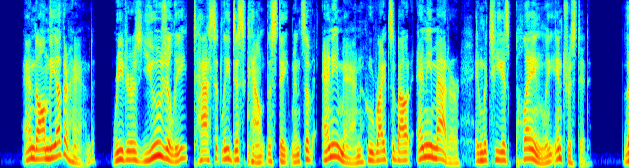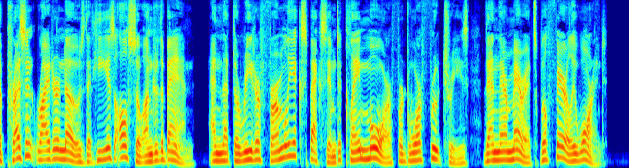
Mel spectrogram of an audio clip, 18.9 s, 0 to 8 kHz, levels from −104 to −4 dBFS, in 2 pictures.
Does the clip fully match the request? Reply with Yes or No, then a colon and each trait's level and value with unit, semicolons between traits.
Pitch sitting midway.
Yes: medium, 150 Hz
